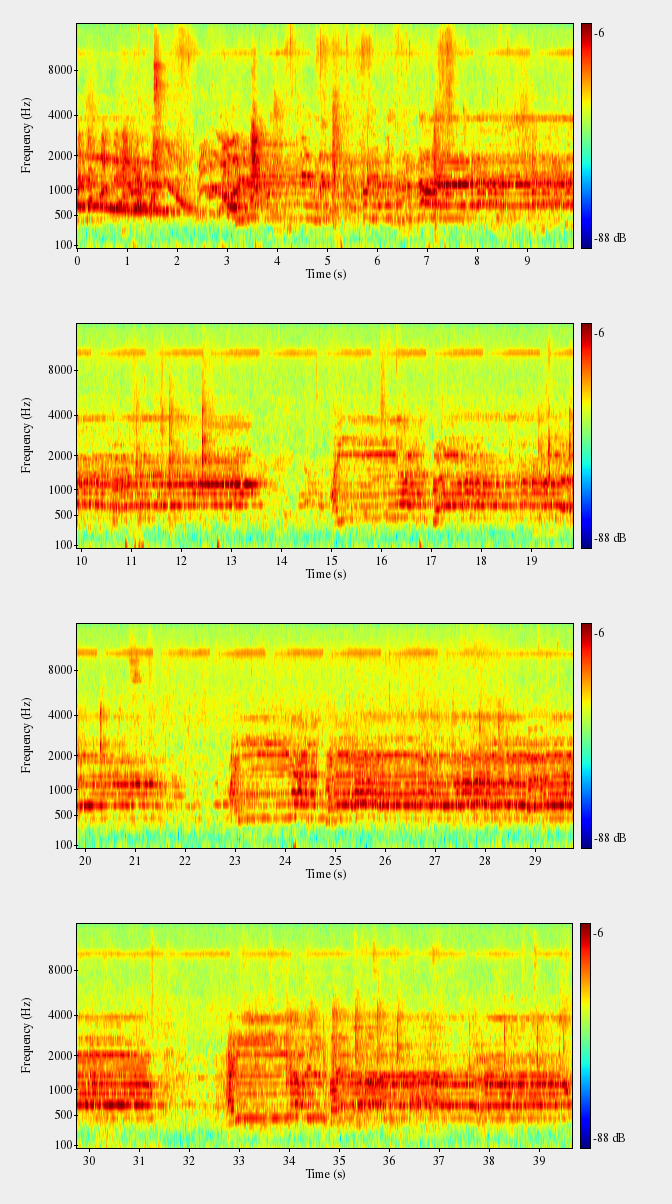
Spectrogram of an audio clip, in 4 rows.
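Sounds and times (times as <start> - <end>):
dogs at shipyards in South India: 0.0 - 4.5
mosque call at shipyards in South India: 0.0 - 39.6.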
